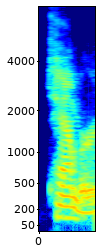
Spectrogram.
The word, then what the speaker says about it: timbre: you think of timbre it's spelled t-i-m-d-r-e timbre is the pronunciation think about architecture as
